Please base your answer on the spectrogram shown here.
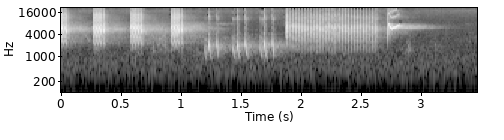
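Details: Nightingale singing in a Moscow park: four loud sharp high notes, a run of lower rapid slurred notes, then an extended buzzy trill and a final high whistle, over faint background hiss.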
